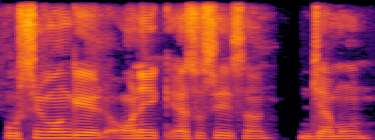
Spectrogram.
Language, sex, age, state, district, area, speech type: Bengali, male, 18-30, West Bengal, Dakshin Dinajpur, urban, spontaneous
